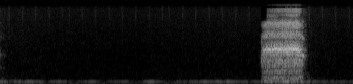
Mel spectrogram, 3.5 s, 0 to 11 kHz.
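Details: In a nest box at night on 29 November 2023, a barn owl pair stays together and kisses. After quiet with a soft low hum, a single harsh, breathy screech lasts under half a second.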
